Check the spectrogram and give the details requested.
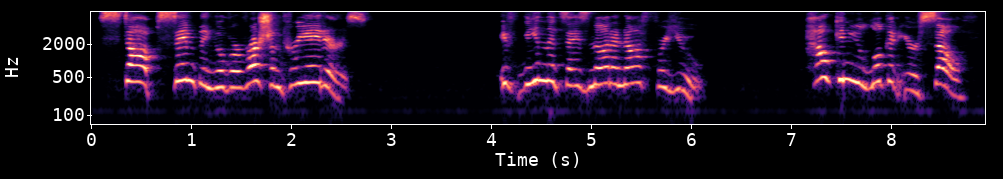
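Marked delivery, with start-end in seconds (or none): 0.1-7.4 angry scolding. Real, not acted. Angry appeal to followers.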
